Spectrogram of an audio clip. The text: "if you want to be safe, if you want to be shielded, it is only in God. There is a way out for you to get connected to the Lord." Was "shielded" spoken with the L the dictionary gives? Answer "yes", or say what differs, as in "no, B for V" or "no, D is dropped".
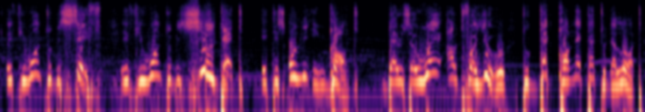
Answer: yes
